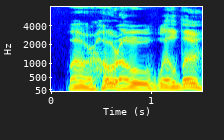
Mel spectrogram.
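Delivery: very bad, clumsy talking-horse voice. Describing an old talking-horse show, quote the horse in a very bad Mister Ed impression. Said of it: "that's a very bad impression of a talking horse".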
